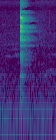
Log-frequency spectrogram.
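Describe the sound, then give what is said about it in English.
A single bright clink of glasses touching in a toast, fairly loud, with a short ringing tone that fades within a fraction of a second against a quiet background. “All right, this or that. Cheers.”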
